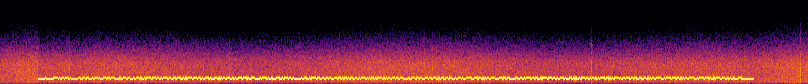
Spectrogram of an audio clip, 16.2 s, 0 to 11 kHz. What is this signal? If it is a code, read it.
RTTY (45.45 baud, 170 Hz shift), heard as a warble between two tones, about 800 Hz centre. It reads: ICH MACHE EINE AUSNAHME, WEIL DIESES MAL NICHT SO VIELE AUF DER LISTE STEHEN.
